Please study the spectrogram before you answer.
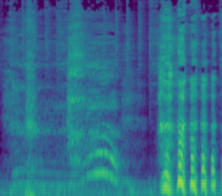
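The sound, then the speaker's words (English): A deep, gasping breath in, drawn audibly, followed by a burst of rhythmic, pulsing laughter. “Are you ready? Breathe deep.”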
